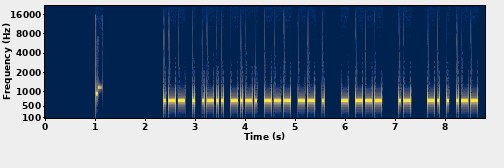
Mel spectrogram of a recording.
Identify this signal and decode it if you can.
Morse code, heard as a keyed tone, about 25 wpm, 700 Hz. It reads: WELCOME TO A NEW
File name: practice / 25wpm / Sentences with 2-Word Phrases - 25wpm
